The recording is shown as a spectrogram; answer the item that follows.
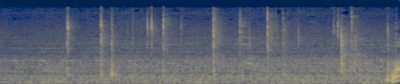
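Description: Checkers pieces being moved and set down on a board by hand, a series of light, irregular clicks.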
